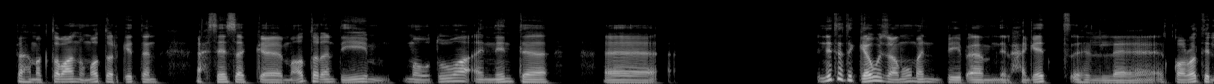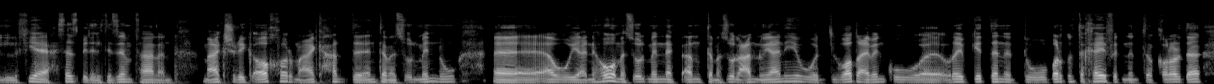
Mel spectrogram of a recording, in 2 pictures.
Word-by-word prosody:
فاهمك 115 Hz, -5 st, -3 dB
طبعًا، 120 Hz, 0 st, +3 dB
ومقدّر 120 Hz, +4 st, -1 dB
جدًا 120 Hz, -2 st, -3 dB, 0.4 s
إحساسك، 115 Hz, -2 st, 0 dB, 0.4 s
مقدّر 140 Hz, +4 st, -1 dB
قد 115 Hz, -2 st, -5 dB
إيه 120 Hz, +5 st, -2 dB, 0.3 s
موضوع 125 Hz, +7 st, -1 dB
إن 110 Hz, 0 st, -5 dB
أنت 115 Hz, -2 st, +1 dB, 0.6 s
آآ 100 Hz, -1 st, 0 dB, 1.6 s
إن 140 Hz, -, -4 dB
أنتَ 220 Hz, +6 st, +5 dB
تتجوز 170 Hz, -, +3 dB
عمومًا، 120 Hz, 0 st, -2 dB
بيبقى 105 Hz, -1 st, 0 dB
من 100 Hz, +1 st, -8 dB
الحاجات -, -, -1 dB, 0.2 s
ال 95 Hz, -3 st, -6 dB, 0.4 s
القرارات 130 Hz, +6 st, +1 dB
اللي 100 Hz, -4 st, -3 dB
فيها 125 Hz, -1 st, +3 dB
إحساس 130 Hz, +6 st, -2 dB
بالالتزام 110 Hz, +2 st, -3 dB
فعلًا. 105 Hz, -3 st, 0 dB, 0.3 s
معاك -, -, +4 dB
شريك 115 Hz, 0 st, 0 dB
آخر، 135 Hz, 0 st, +4 dB
معاك 115 Hz, -1 st, 0 dB
حد 120 Hz, -3 st, -4 dB
أنتَ 105 Hz, +2 st, 0 dB
مسؤول 105 Hz, +2 st, -4 dB
منه، 125 Hz, +1 st, -3 dB, 0.4 s
آآ، 105 Hz, 0 st, +5 dB
أو 110 Hz, 0 st, +1 dB
يعني 110 Hz, 0 st, 0 dB
هو 155 Hz, +5 st, +6 dB
مسؤول 125 Hz, +2 st, -1 dB
منك، 115 Hz, -2 st, 0 dB
أنتَ 115 Hz, -1 st, -1 dB
مسؤول 110 Hz, +2 st, -1 dB
عنه 110 Hz, 0 st, +3 dB
يعني 130 Hz, +4 st, +2 dB
والوضع 110 Hz, -1 st, +2 dB
بينكم 115 Hz, 0 st, -3 dB, 0.4 s
قريب 125 Hz, -1 st, +1 dB
جدًا. 130 Hz, 0 st, +2 dB
أنتم 110 Hz, +1 st, -6 dB
برضو 130 Hz, +1 st, +3 dB
أنتَ 125 Hz, -, -5 dB
خايف 135 Hz, -2 st, +4 dB
إن 115 Hz, -2 st, -6 dB
أنتَ 105 Hz, +1 st, -8 dB
القرار 115 Hz, +2 st, +2 dB
ده 120 Hz, +1 st, +4 dB
115 Hz, 140 wpm, -27 LUFS, 105-125 Hz, 1.6 s, هو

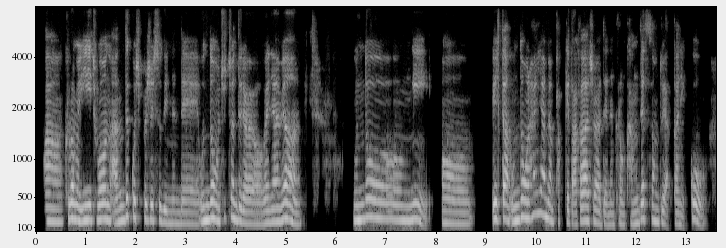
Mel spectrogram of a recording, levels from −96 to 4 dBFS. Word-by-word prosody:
아. 180 Hz, -1 st, 0 dB
그러면 210 Hz, -2 st, +4 dB
이 195 Hz, +2 st, +4 dB
조언 200 Hz, +1 st, +3 dB
안 175 Hz, +2 st, +1 dB
듣고 240 Hz, +1 st, +1 dB
싶으실 210 Hz, -3 st, 0 dB
수도 190 Hz, -4 st, -2 dB
있는데 150 Hz, -2 st, -4 dB
운동을 195 Hz, +1 st, +4 dB
추천드려요. 195 Hz, -, -1 dB
왜냐하면 175 Hz, -1 st, +2 dB, 1.0 s
운동이 200 Hz, -2 st, 0 dB, 0.2 s
어 150 Hz, -1 st, -2 dB, 0.4 s
일단 210 Hz, -1 st, +3 dB
운동을 225 Hz, +4 st, +2 dB
하려면 265 Hz, -9 st, -1 dB
밖에 165 Hz, -, -6 dB
나가셔야 175 Hz, +2 st, +1 dB
되는 140 Hz, -1 st, -7 dB
그런 145 Hz, -2 st, -8 dB
강제성도 180 Hz, +3 st, -3 dB
약간 150 Hz, -2 st, -5 dB
있고 195 Hz, -, -3 dB
190 Hz, 265 characters per minute, -23 LUFS, 160-210 Hz, 1.0 s, 그러면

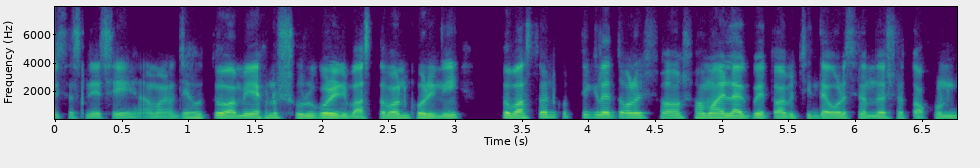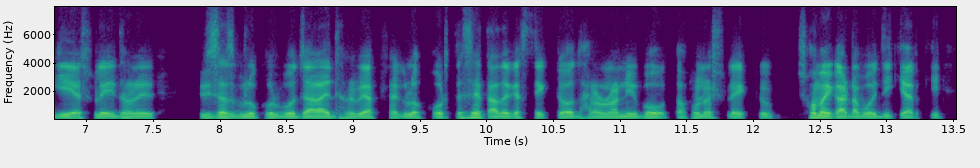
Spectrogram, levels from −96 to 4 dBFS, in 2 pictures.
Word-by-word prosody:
research 115 Hz, +1 st, -10 dB
নিয়েছি। 105 Hz, -1 st, -3 dB, 0.2 s
আমার 100 Hz, 0 st, -5 dB
যেহেতু 130 Hz, +5 st, -2 dB
আমি 135 Hz, -, 0 dB
এখনো 140 Hz, +1 st, -3 dB
শুরু 125 Hz, 0 st, 0 dB
করিনি, 140 Hz, -4 st, +6 dB
বাস্তবায়ন 130 Hz, +5 st, 0 dB
করিনি। 125 Hz, -3 st, +3 dB, 0.4 s
তো -, -, -1 dB
বাস্তবায়ন 165 Hz, +5 st, +1 dB
করতে 160 Hz, -, -13 dB
গেলে 165 Hz, 0 st, +5 dB
তো -, -, +1 dB
অনেক 150 Hz, 0 st, +3 dB
স -, -, -45 dB, 0.3 s
সময় 145 Hz, 0 st, +4 dB
লাগবে। 130 Hz, +1 st, +3 dB
তো -, -, -9 dB
আমি 125 Hz, -, -1 dB
চিন্তা 130 Hz, 0 st, -2 dB
করেছিলাম 125 Hz, +1 st, -1 dB
যে -, -, +3 dB
আসলে 125 Hz, +1 st, -8 dB
তখন 125 Hz, +4 st, -4 dB
গিয়ে 120 Hz, -1 st, +2 dB
আসলে 115 Hz, 0 st, -4 dB
এই 110 Hz, -, -3 dB
ধরনের 110 Hz, -1 st, 0 dB, 0.4 s
research 115 Hz, -1 st, +1 dB
গুলো 105 Hz, -, +2 dB
করব। 105 Hz, -2 st, -2 dB, 0.2 s
যারা 100 Hz, 0 st, +5 dB
এই 95 Hz, -, -8 dB
ধরনের 100 Hz, -1 st, -2 dB
ব্যবসাগুলো 100 Hz, 0 st, -1 dB
করতেছে 120 Hz, +6 st, -1 dB
তাদের 105 Hz, +1 st, +3 dB
কাছ 110 Hz, -, -3 dB
থেকে 110 Hz, -, +1 dB
একটু -, -, -4 dB, 0.2 s
ধারণা 100 Hz, 0 st, 0 dB
নিব। 100 Hz, +4 st, -2 dB, 0.2 s
তখন 110 Hz, +2 st, -4 dB
আসলে 105 Hz, -1 st, -7 dB
একটু 110 Hz, -, -9 dB, 0.3 s
সময় 130 Hz, -6 st, +6 dB
কাটাবো 100 Hz, 0 st, +3 dB
ওইদিকে 95 Hz, -1 st, -2 dB
আরকি। -, -, -12 dB
115 Hz, 225 wpm, -24 LUFS, 105-130 Hz, 0.4 s, করিনি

